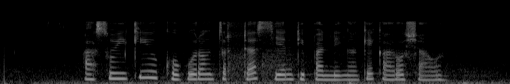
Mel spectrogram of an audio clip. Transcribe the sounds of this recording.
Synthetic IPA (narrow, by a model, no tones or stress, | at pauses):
ʔasuikiuɡ̥ɔ̤kuɾaŋt͡ʃərɖ̥a̤sjɛnd̪̥i̤pandeŋakekaɾoʃaʊn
